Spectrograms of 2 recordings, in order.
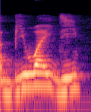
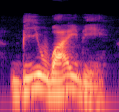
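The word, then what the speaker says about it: BYD: Toguro não fala inglês, ele tá falando BID, BID. E vocês percebem nitidamente o gerente, o CEO falando be widy, be widy, mas tudo certo, o Toguro não sabe, tudo bem, não tem problema. Mas a gente aqui, nós aprendemos o jeito certo e agora a gente consegue falar certinho.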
